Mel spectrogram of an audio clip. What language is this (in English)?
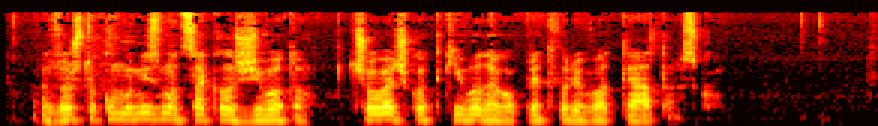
Macedonian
